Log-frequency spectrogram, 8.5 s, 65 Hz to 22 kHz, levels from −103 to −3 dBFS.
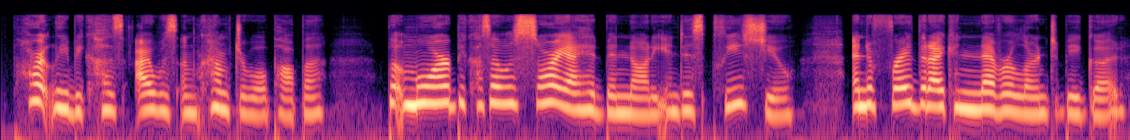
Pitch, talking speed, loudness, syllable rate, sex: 235 Hz, 205 wpm, -17 LUFS, 6.2 syllables/s, female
